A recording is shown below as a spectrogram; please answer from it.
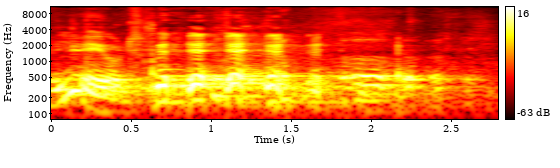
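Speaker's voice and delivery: slow, high, laughing, disbelieving teasing tone.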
